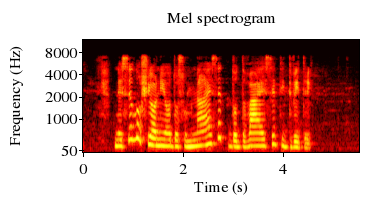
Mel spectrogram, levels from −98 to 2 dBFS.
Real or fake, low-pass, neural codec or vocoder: real; 7.2 kHz; none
